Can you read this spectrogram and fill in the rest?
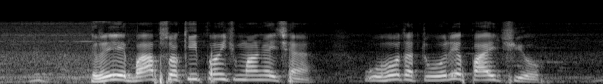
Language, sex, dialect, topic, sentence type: Maithili, male, Bajjika, banking, statement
